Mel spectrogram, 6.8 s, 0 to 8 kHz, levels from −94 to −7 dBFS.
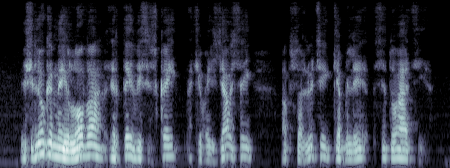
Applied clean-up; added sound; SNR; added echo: none; none; none; none.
